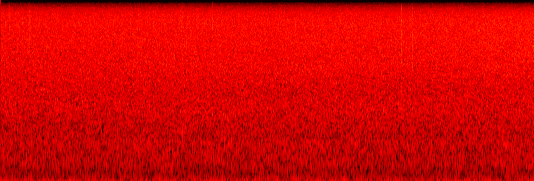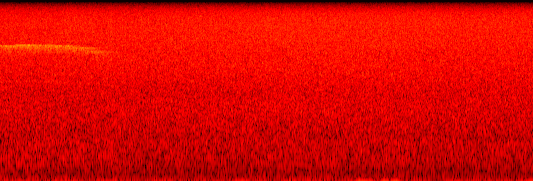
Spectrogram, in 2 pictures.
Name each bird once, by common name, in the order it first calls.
Downy Woodpecker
